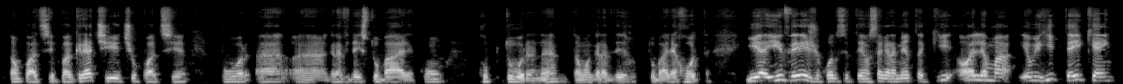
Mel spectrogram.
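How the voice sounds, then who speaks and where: A man's voice: mid-range voice, moderate pace, no room sound, studio quality. A middle-aged man with a Brazilian Portuguese accent, giving a university anatomy lecture and peppering it with "né?" and rhetorical questions to his students. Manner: explanatory, frequent "né?" and "então", rhetorical questions to students. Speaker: anatomy professor.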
